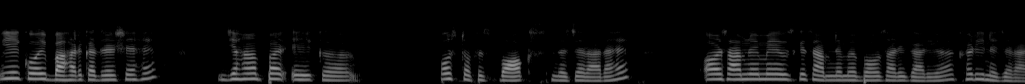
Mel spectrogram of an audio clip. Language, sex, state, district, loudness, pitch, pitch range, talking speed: Hindi, female, Bihar, Gopalganj, -37 LUFS, 215 Hz, 190-245 Hz, 175 wpm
